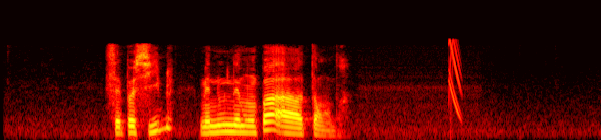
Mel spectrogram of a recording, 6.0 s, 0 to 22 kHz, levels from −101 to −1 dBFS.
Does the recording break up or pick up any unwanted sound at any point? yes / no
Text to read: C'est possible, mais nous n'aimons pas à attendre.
yes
